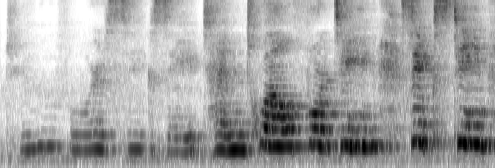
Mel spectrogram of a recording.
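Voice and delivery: starts as a hushed rumble, then builds to a loud, high explosion; volcano voice. Shown as a demonstration. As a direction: volcano rumble growing into an eruption. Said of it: "it might sound something like this".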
